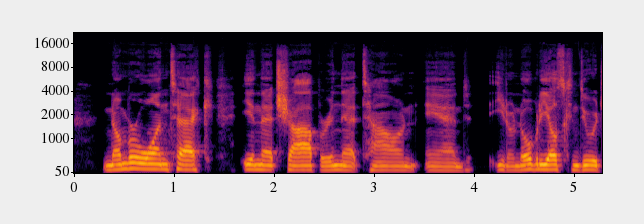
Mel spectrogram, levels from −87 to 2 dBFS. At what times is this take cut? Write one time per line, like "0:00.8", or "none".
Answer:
0:04.0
